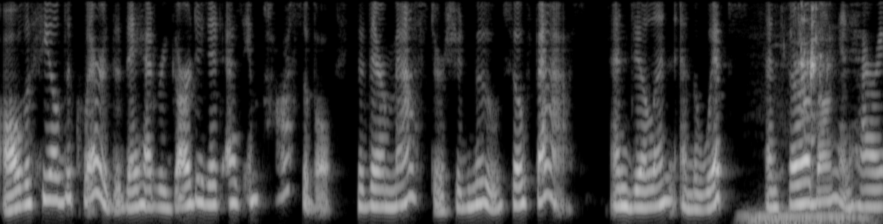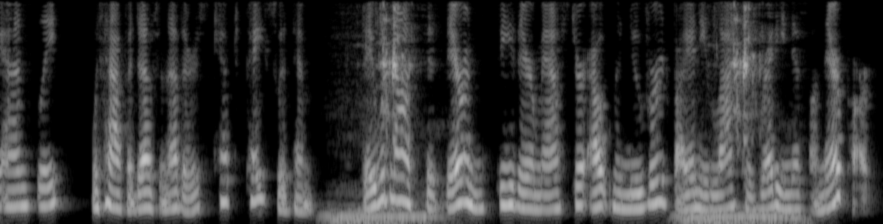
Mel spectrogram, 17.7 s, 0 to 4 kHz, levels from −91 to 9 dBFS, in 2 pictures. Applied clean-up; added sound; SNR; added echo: classical method WPE with log-MMSE.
